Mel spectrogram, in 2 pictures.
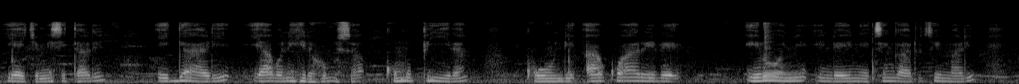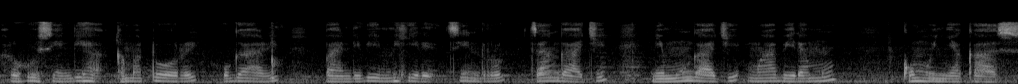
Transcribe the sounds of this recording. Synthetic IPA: jecimisitale | iɡaːli | jaβo̞nexiɾe̞xuβusakumupiːɾa | kʰuːndiʔakwaːɾiɾe̞ | iɾoːɲiindojinit͡siːŋɡaːtot͡simali | alixusiːndixakamato̞re | kuɡaːli | βaːndiβimixiɾe̞t͡sḭːnduɾo | t͡saːŋɡaːcinimuːŋɡacimwaːβiɾamu | kumṵɲakaːsi̥

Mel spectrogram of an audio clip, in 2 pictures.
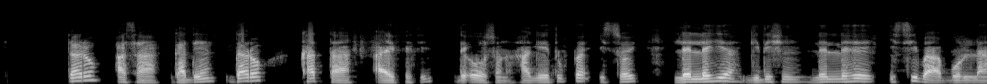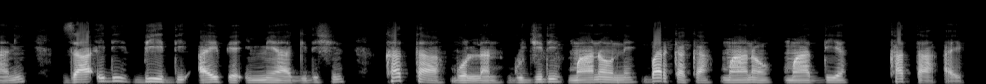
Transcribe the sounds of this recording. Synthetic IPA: d̪̥ɐɾɔʔɐsaːɡɐd̪e̞ːnd̪ɐɾɔ | kʰɐt̪ːaːʔɐ̰jfɛt̪ɪ | d̪ɛʔo̞ːsɔnɐhɐɡe̞ːt̪ʊpːɛɪsːɔjlɛlːɛhɪjɐɡɪd̪ɪʃɪnlɛlːɛheːɪsːɪbaːbɔlːaːn | zaːʔɪd̪ɪbiːd̪ːɪɐjfɪjɐʔɪmːɪjaːɡɪd̪ɪʃɪn | kɐt̪ːaːbɔlːɐnɡʊd͡ʒːɪd̪ɪmaːnɐwnːɛbɐɾkːɐkːɐmaːnɐwmaːd̪ːɪjɐ | kʰɐt̪ːa̰ːʔɐ̰jfɛ

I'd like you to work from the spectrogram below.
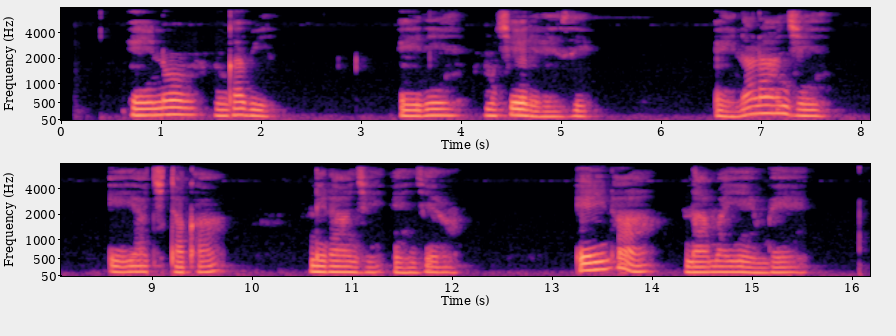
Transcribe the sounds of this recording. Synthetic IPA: e̞no̞ŋɡaβi | e̞ɾi | muceːɾe̞ɾe̞zi | eɾinalaːɲɟi | ejaci̥takʰa | ne̞ɾaːɲɟieɲɟeɾo̞ | eɾina | naːmaje̞ːmbe̞

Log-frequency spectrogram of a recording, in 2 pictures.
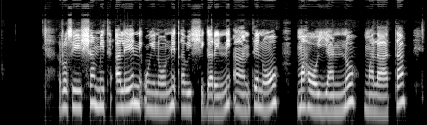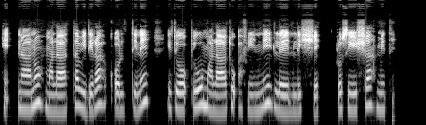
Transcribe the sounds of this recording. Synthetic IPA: ɾɔsiːʃːɐmɪt̪ɛʔɐle̞ːnːɪʔʊjno̞ːnːɪt̪ʼɐβɪʃːɪɡɐɾɪnːɪʔaːnt̪ɛnoː | mɐɦo̞ːjːɐnːɔmɐlaːt̪ːɐ | hɪʔːaːnɔmɐlaːt̪ːɐbɪd̪ɪɾɐkʼɔlt̪ːɪnɛ | ʔɪt̪ɪjo̞ːpʼːɪjuːmɐlaːt̪ʊʔɐfiːnːɪle̞ːlːɪʃːɛ | ɾɔsiːʃːɐmɪt̪ɛ̥

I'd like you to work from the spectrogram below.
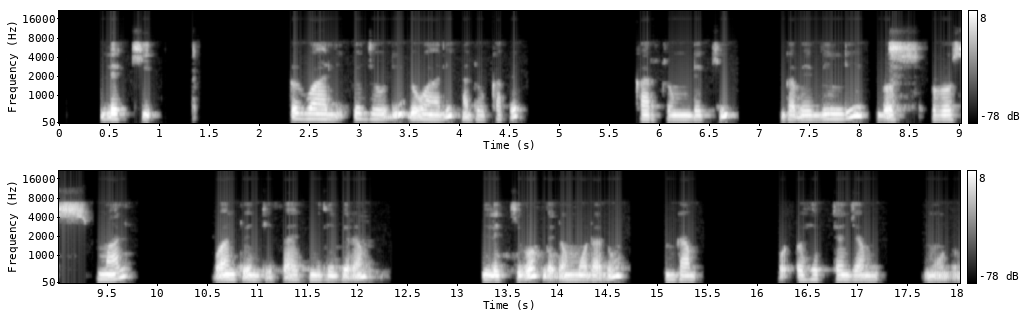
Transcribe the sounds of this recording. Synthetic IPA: lekʰːi | ɗɔwalḭɗɔd͡ʒoɗiɗɔwalihadɔwkapɛ | kaɾtɔnlekʰːi | ŋɡamɛvinːdiɗɔsrɔsmal | wa̰ntwentifa̰jvmilidɛɾa̰m | lekʰːibɔɓɛ̰ɗɔ̰nmɔda̰ɗum | ŋɡam | bɔ̰ɗɔɦɛb̚taɲd͡ʒamu | mːṵːɗṵm

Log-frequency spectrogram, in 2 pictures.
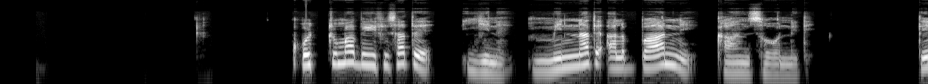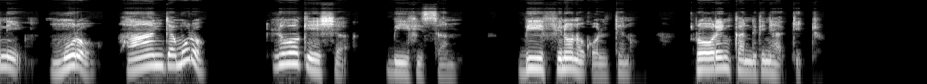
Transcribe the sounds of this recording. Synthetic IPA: kʼʊt͡ʃːʊmɐbiːfɪsɐt̪ɛ | jɪnɛ | mɪnːɐt̪ɛʔɐlbːaːnːɪ | kʰaːnso̞ːnːɪt̪ɪ̥ | t̪ɪnɪ | mʊɾɔ | haːnd͡ʒɐmʊɾɔ | lɔwɔke̞ːʃːɐ | biːfɪsːɐnɔ | biːfːɪnɔnɔkʼɔlt̪ːɛnɔ̥ | ɾo̞ːɾɪŋkːɐnːɪt̪ɪnɪhɐkʼːɪt͡ʃːʊ̥

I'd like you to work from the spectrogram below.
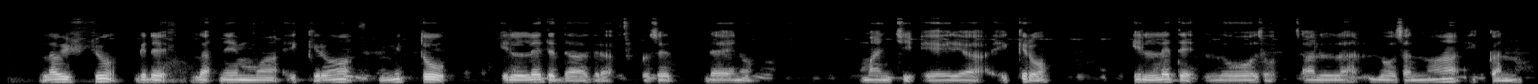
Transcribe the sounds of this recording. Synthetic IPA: lɐwɪʃːʊɡɪd̪ɛlɐʔneːmːaɪkːɪɾɔmɪt̪ːuː | ɪlːɛt̪ɛd̪aːfɪɾɐɾɔsɛ | d̪ɐjɛnɔ | mɐnt͡ʃːɪʔeːɾɪjaːɪkːɪɾɔ | ʔɪlːɛt̪ɛloːsɔt͡ʃʼɐlːɐloːsɐnːʊwaːɪkːɐnːɔ

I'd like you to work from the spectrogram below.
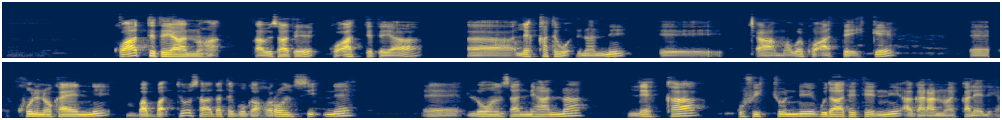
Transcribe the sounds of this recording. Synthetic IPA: kɔʔɐt̪ːɛt̪ɛjaːnːɔɦɐ̰ | t̪ʼɐwɪsɐt̪ɛkɔʔɐt̪ːɛt̪ɛjaː | lɛkːɐt̪ɛwɔɗɪnɐnːɪ | t͡ʃʼaːmːɐwɔjkɔʔɐt̪ːɛɪkːɛ | kʰʊnɪnɔkɐjɛnːɪbɐbːɐt̪ːɪjɔsaːd̪ɐt̪ɛɡɔɡɐhɔɾɔnsɪnːɛ | lo̞ːnsɐnːɪhɐnːɐ | lɛkːa | ɡ̥ʊfɪt͡ʃːʊnːɪɡʊd̪aːt̪ɛt̪ɛnːɪʔɐ̰ɡɐɾɐnːɔɛkːɐleːlɪhɐ

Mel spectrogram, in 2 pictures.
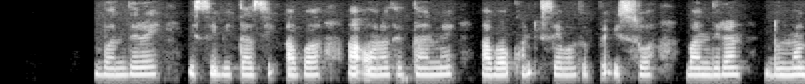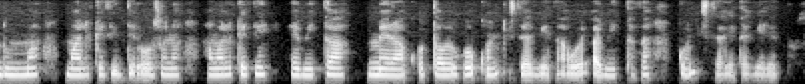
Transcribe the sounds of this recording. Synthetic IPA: bɐnd̪ɪɾɐj | ɪsːɪbiːt̪ːaːsɪɐbaːɐʔoːnɐt̪ɛt̪ːaːnːɛ | ɐbaːkʼɔnt͡ʃʼːɪ̥sːeːbɐt̪ʊpːɛʔɪsːʊwɐbɐnd̪ɪɾɐn | d̪ʊmːɐd̪ʊmːɐmɐlkːɛt̪ɪd̪ɛ̰ʔo̞ːsɔnɐhɐmɐlkːɛt̪ɪ | hɛbiːt̪ːaː | mɛɾaːkʼɔt̪ːɐːwɔjkːɔkʼɔnt͡ʃʼːɪ̥sɪja̰ːɡe̞̰ːt̪ɐ̰wɔ̰jʔɐ̰biːt̪ːɐt̪ɐkʼɔnt͡ʃʼːɪ̥sɪja̰ɡeːt̪ɐ̰ɡe̞ːt̪ɛt̪ːoːs

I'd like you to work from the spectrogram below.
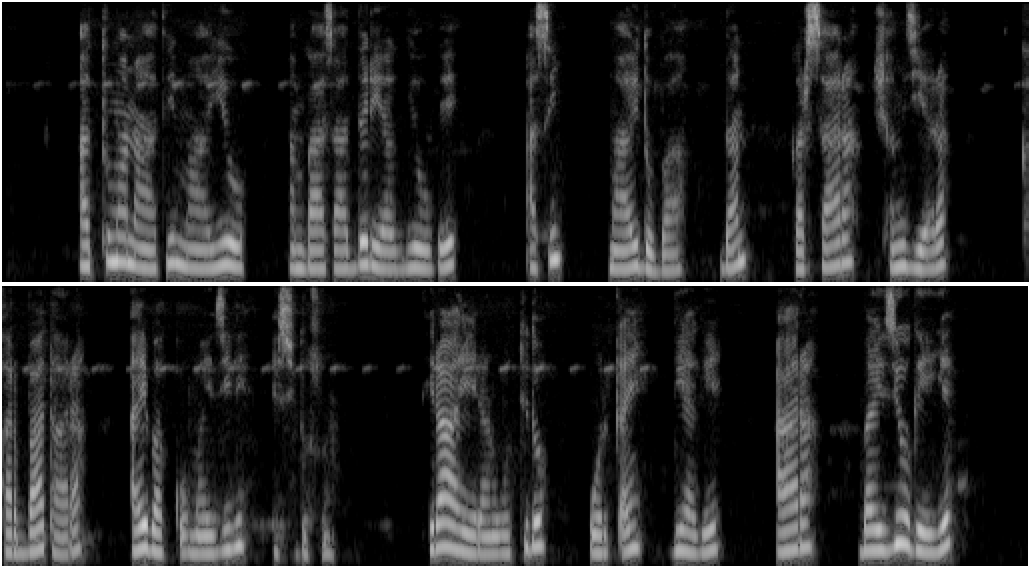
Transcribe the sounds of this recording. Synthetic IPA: ʔɐt̪ːʊmɐnaːt̪ɪmaːjɪjo | ɐmbaːsaːd̪ɛɾɪjaɡɪjo̞ːɡe̞ː | ʔɐsɪ | maːjɪd̪ɔbaː | d̪ɐn | ɡ̥ɐɾsaːɾɐʃɐmɪzɪjaɾɐ | kʰɐɾbaːt̪aːɾɐː | jbɐkʼːɔmɐjzɪd̪ɪ | ɛsːɪd̪ɔsɔnɐ | t̪ʰɪɾaːhe̞ːɾɐnwɔt̪ːɪd̪ɔ | wɔɾkʼːɐj | d̪ɪjaːɡe̞ː | aːɾɐ | bɐjzɪjoːɡe̞ːjːɛ

